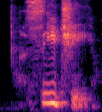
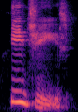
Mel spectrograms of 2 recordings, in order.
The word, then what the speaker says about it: Cixi: You are bringing in Empress Dowager Cixi. I looked up how to say it properly. Thank you. Here's a woman with a lot of power. Empress Dowager Cixi, born in 1835.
